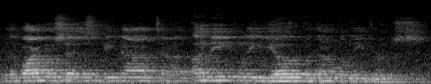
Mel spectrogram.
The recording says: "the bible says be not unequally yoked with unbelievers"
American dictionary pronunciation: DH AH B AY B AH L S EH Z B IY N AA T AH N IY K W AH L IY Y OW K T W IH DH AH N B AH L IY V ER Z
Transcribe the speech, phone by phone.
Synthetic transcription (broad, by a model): DH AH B AY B L S EH Z B IY N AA T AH N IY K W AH L IY Y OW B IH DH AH N B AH L IY V ER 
